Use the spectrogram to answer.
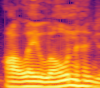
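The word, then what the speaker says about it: allelon (ἀλλήλων): There's a Greek reflexive pronoun, allelon, is how you say it, that is translated one another, and it's one of the most fascinating studies you can do.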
